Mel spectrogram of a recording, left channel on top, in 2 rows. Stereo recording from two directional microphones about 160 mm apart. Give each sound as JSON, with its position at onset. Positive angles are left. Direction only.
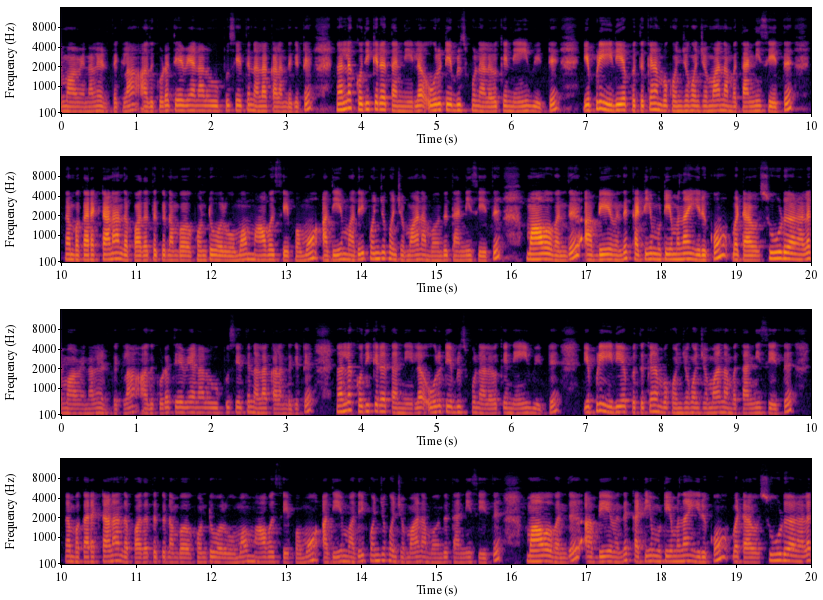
{"t": 0.1, "sound": "speech", "side_deg": 15}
